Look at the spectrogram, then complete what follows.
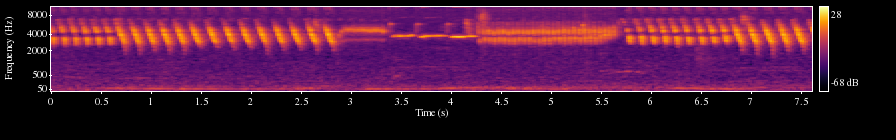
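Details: Canary singing a long rolling song: fast repeated descending notes, then sustained buzzy trills and rapid rattles, then descending sweeps resume.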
